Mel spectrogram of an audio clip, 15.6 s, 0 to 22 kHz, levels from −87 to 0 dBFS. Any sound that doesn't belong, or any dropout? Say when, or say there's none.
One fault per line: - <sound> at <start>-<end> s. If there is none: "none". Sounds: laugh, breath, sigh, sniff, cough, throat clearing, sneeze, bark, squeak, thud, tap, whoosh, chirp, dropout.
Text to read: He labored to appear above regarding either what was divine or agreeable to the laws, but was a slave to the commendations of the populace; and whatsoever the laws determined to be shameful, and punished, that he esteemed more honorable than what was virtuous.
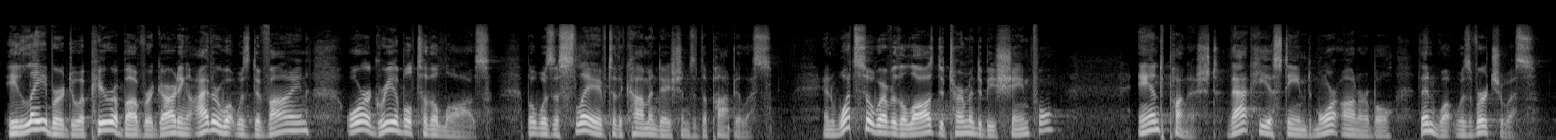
none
